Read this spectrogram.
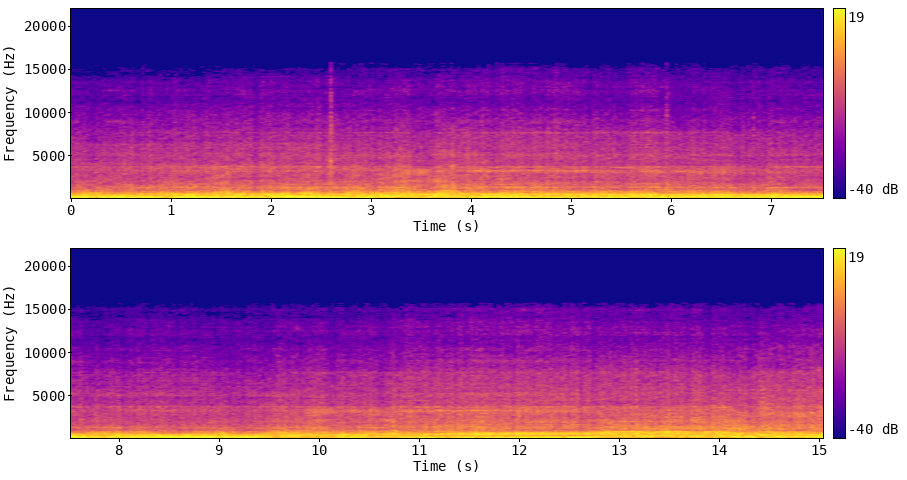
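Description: Several motorcycle engines rev loudly and unevenly at a standstill.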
